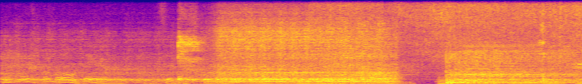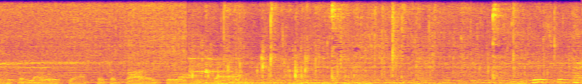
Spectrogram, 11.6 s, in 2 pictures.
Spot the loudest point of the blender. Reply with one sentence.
The loudest moment of the blender is at 3 seconds.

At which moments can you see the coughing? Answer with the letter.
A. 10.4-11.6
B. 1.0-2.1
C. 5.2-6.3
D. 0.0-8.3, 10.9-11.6
B.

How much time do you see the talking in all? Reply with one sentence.
The talking can be heard for 9 seconds in total.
